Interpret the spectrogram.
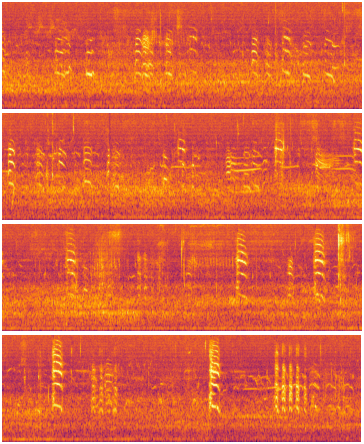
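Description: Birds calling in many short, repeated notes throughout, over a steady low hum and background haze.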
